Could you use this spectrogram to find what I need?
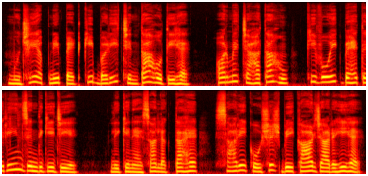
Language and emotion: Hindi, sad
